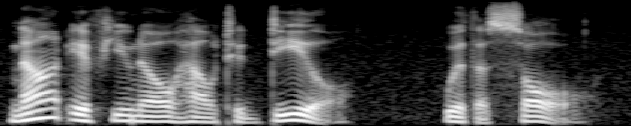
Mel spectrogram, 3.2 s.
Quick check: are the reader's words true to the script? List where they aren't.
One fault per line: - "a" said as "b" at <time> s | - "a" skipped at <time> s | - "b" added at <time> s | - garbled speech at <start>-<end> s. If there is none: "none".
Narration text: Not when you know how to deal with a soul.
- "when" said as "if" at 0.3 s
